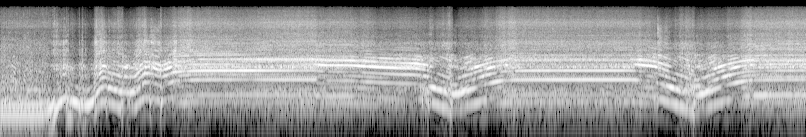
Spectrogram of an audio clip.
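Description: A sports car engine revs hard, rising and falling in sharp bursts.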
